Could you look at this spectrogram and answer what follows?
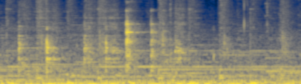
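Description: Whole coriander seeds tipped into a hot pan on a gas stove, clinking and rattling against the metal with a spoon stirring, close and busy throughout.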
